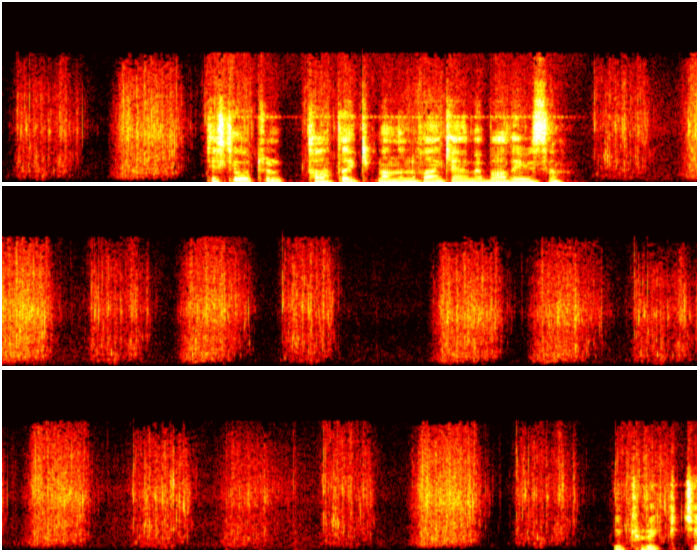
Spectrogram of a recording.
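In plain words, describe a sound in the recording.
A paddle splashes through water in a steady rhythm.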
